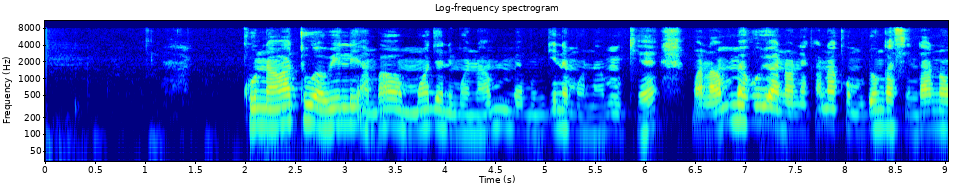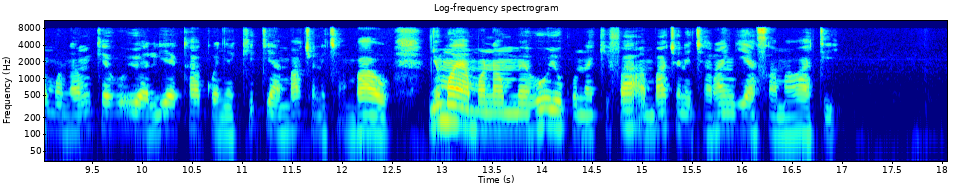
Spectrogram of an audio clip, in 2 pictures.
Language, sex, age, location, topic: Swahili, male, 18-24, Kisii, health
